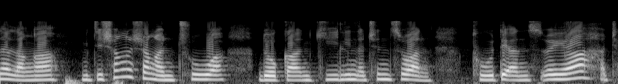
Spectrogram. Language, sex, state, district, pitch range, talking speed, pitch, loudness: Mizo, female, Mizoram, Aizawl, 205-235 Hz, 225 wpm, 220 Hz, -12 LUFS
